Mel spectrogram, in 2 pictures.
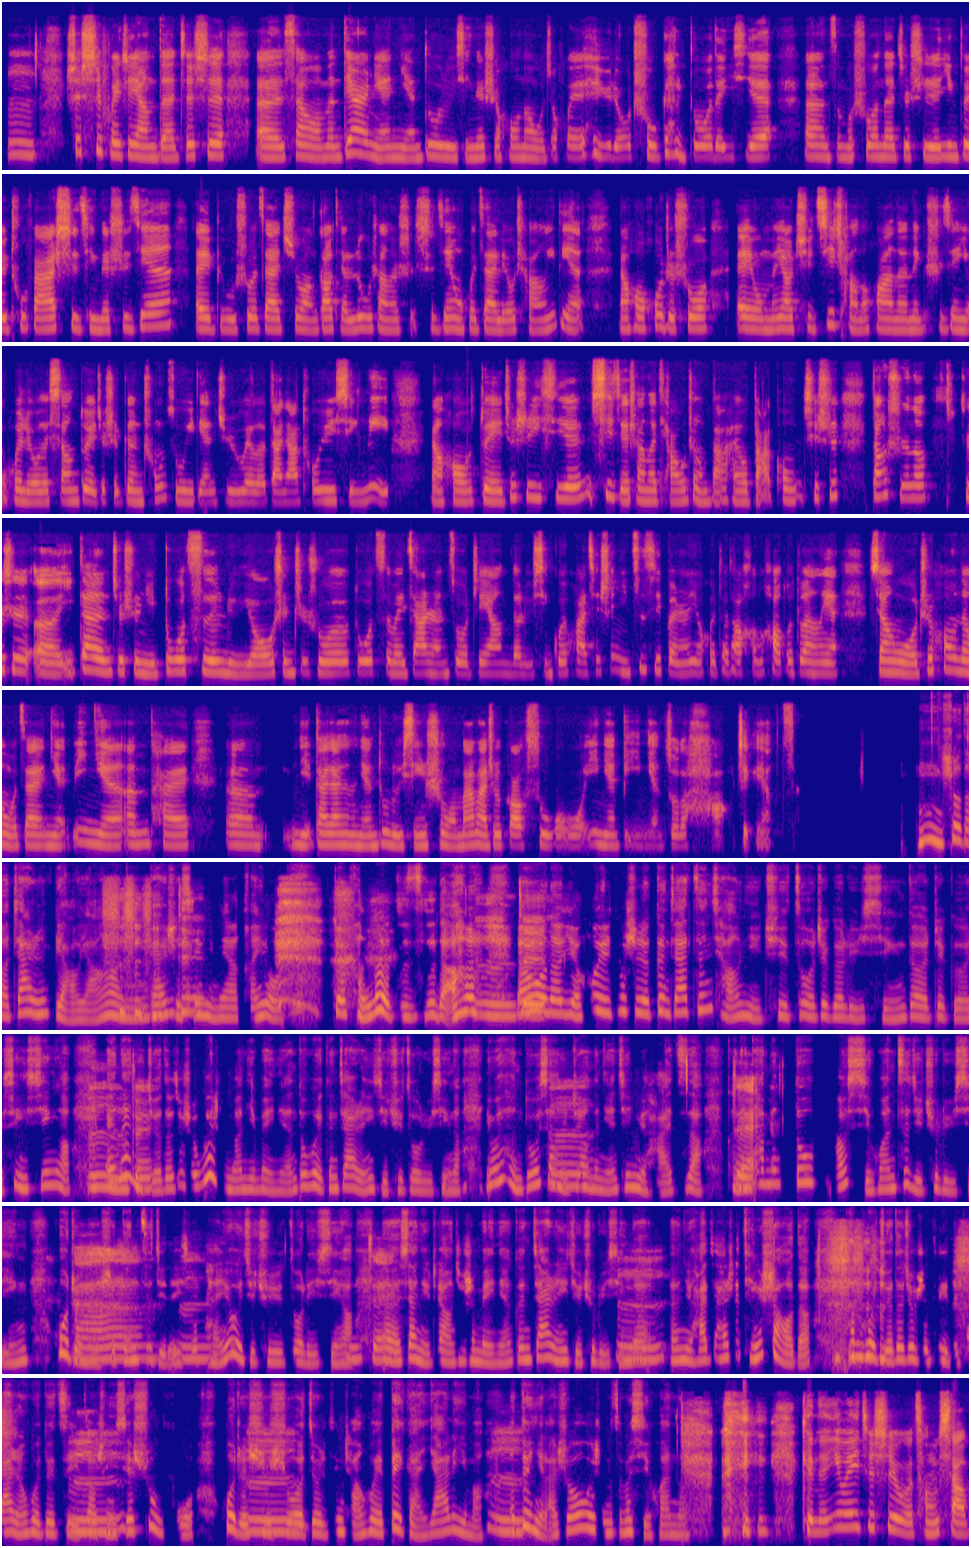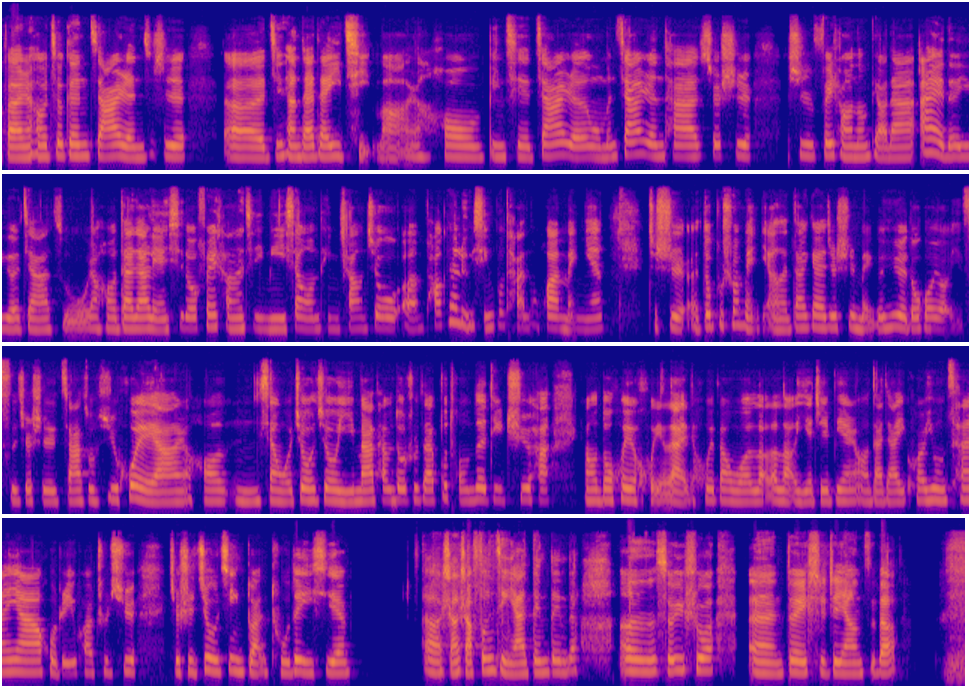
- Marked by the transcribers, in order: chuckle; laughing while speaking: "更"; other background noise; laugh; laughing while speaking: "对"; chuckle; laugh; laugh
- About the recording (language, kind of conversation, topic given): Chinese, podcast, 旅行教会了你如何在行程中更好地平衡规划与随机应变吗？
